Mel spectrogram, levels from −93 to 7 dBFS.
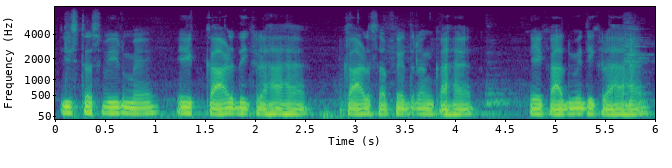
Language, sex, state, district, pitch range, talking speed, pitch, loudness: Hindi, male, Bihar, Patna, 90-105 Hz, 180 wpm, 95 Hz, -15 LUFS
